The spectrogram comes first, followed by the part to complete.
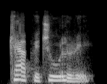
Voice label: "capitulary", Indian

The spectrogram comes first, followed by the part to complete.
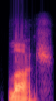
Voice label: "lunch", American

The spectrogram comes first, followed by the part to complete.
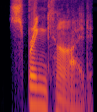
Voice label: "springtide", American

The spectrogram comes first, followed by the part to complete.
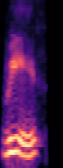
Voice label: "reave", Indian

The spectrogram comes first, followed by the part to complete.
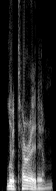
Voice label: "literatim", American

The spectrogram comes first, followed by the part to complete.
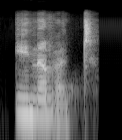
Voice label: "innervate", Indian

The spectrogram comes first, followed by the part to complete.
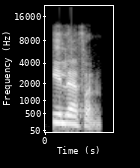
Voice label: "eleven", Indian

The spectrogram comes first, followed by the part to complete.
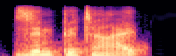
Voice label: "zincotype", Indian

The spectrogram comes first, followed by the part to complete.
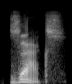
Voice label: "zax", American

